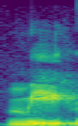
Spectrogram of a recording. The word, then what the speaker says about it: میخ: میخ۔ میخ نہیں پڑھنا ہے، میخ۔ میخ یعنی کیل، میخ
